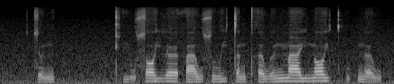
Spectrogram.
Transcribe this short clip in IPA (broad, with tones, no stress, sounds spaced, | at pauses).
t͡s ɵ˨˧ n | kʰ iː˨˩ w s ɔː˧ j l œː˧ f aː˨˧ w s uː˨˥ j t̪ ɐ˨˥ ŋ pʰ ɐ˧ w ɵ˥ n m aː˥ j n̪ ɔː˥ j kʷʰ ɪ˨˥ k̚ n̪ ɐ˨ w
